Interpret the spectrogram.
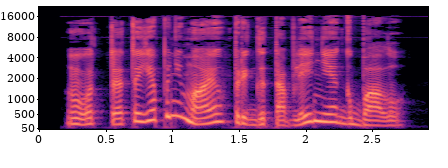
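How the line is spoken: Amused snort. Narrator (Russian): хмыкнул чертяка Анатариус

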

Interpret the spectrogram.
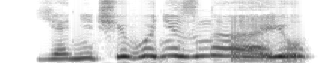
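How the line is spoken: Whimpering. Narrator (Russian): хныкала Снежана

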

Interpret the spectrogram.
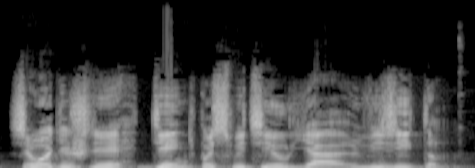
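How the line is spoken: Plain. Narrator (Russian): сказал он мне

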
